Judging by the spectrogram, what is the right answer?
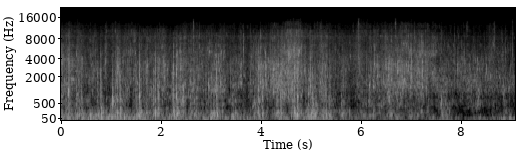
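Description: Water slapping and splashing against the hull of a plastic sit-on-top fishing kayak, with wind buffeting the microphone. The splashing is busiest for the first five seconds or so, then eases off.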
